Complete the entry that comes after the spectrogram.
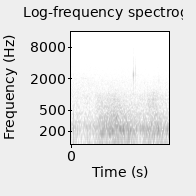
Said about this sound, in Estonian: noh, selle lause peale meil hakkas müristama midagi väärikas vist ei, või nendes mikrofonides vist ei kosta, aga aga okei okay.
